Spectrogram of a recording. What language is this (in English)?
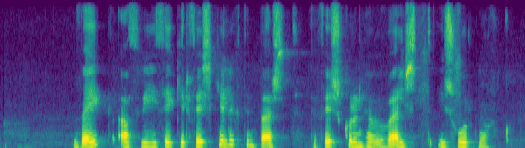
Icelandic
